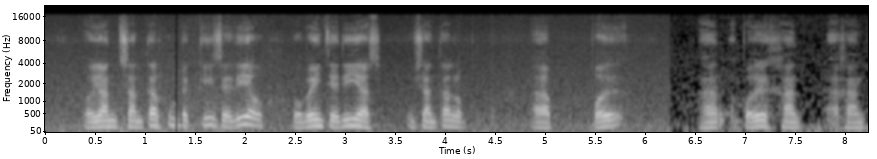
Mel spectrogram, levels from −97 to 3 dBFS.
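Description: At 1.30 to 1.32 s there's a block of digital silence: about 23 ms of zeros, which fits a 1024-sample buffer the program didn't fill in time. From 6.24 s to the end, overdone noise removal takes over. The room noise, sitting about 21 dB under the speech, collapses into near silence with twinkly specks, and the quieter parts of the voice get gated away with it. Inside that stretch, at 6.72 s, there's another short block of digital silence, about 15 ms, heard as a quick tick.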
